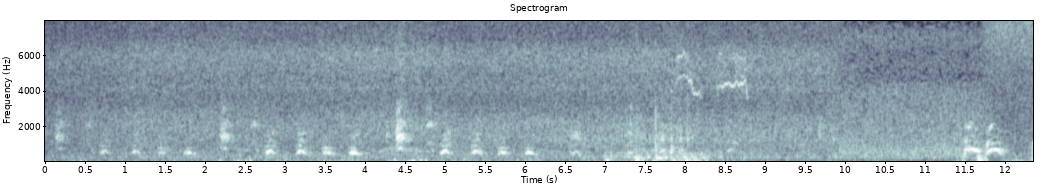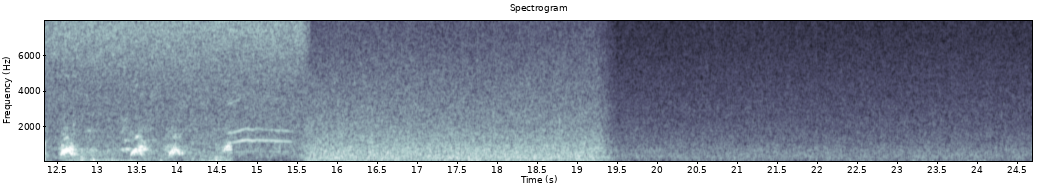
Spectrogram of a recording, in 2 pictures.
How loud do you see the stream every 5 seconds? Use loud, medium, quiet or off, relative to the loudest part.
loud, loud, loud, loud, quiet.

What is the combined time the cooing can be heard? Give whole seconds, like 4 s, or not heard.
2 s.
